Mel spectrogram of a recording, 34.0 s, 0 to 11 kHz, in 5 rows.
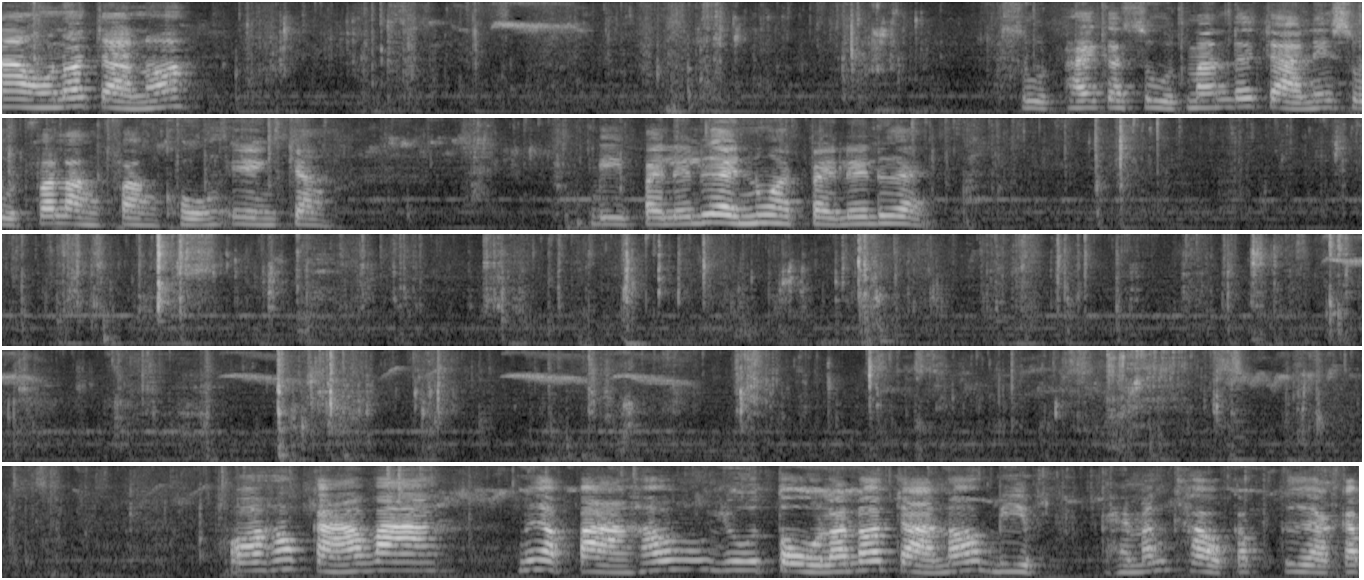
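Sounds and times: faint steady hum: 0:00.0 - 0:33.9
hands squelching wet fish: 0:00.0 - 0:33.9.

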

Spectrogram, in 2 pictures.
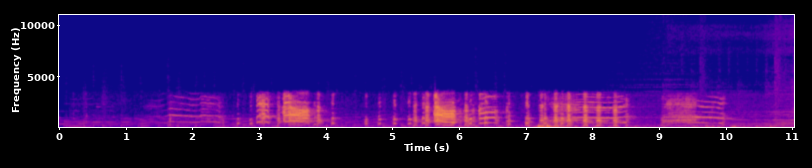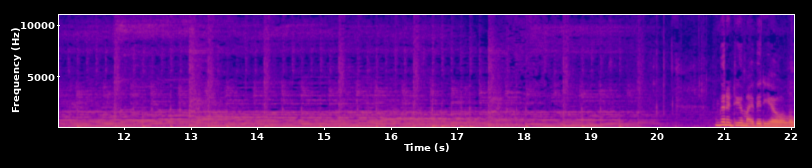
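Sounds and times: chicken distress squawks: 0:05.2 - 0:10.0.

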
